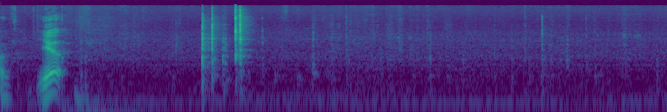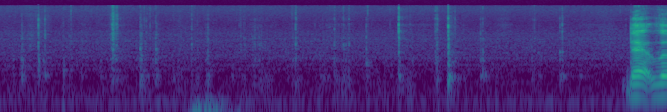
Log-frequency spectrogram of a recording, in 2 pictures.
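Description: Small plastic parts click and rattle in a man's hands.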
